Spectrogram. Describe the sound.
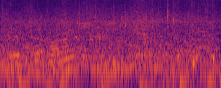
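Steady rushing of a river flowing through caves of volcanic rock at Gole de Alcántara, north of Messina in Sicily, with an echoing, enclosed quality, while faint voices murmur beneath the constant wash of water.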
